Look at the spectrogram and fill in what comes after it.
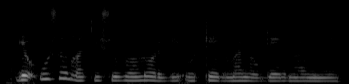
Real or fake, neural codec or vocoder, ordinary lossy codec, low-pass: fake; codec, 44.1 kHz, 2.6 kbps, SNAC; none; none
